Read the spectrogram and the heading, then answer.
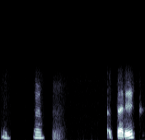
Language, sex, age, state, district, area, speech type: Kannada, male, 30-45, Karnataka, Bellary, rural, conversation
